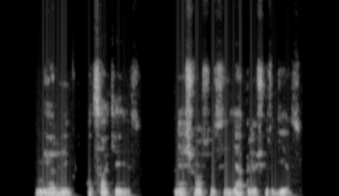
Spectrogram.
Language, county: Lithuanian, Vilnius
